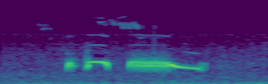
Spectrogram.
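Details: One morning phrase from a spotted dove, played to draw in wild doves: two short introductory notes and a long, smooth coo that sinks in pitch. A faint higher chirp sounds in the background.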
